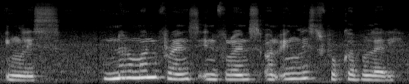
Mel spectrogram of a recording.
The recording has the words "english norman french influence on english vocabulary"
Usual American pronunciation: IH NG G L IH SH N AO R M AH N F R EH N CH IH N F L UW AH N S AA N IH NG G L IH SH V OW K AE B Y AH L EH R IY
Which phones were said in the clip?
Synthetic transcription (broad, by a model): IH NG G L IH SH N AO R M AH N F R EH N S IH N F L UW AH N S AA N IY NG G L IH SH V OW K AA B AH L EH R IY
